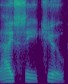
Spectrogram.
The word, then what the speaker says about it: ICQ: So ICQ, I'm pronouncing those letters, enunciating each one, ICQ. But Yes. what it really means is I seek you, right?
